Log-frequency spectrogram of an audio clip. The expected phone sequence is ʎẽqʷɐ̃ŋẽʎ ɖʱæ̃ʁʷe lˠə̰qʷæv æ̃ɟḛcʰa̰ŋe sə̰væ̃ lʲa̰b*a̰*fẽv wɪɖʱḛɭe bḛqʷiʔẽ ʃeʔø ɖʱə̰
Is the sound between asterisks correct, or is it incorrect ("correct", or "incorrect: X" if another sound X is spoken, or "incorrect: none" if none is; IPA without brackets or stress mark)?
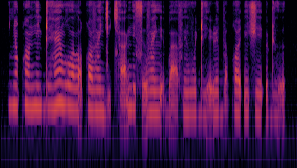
correct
